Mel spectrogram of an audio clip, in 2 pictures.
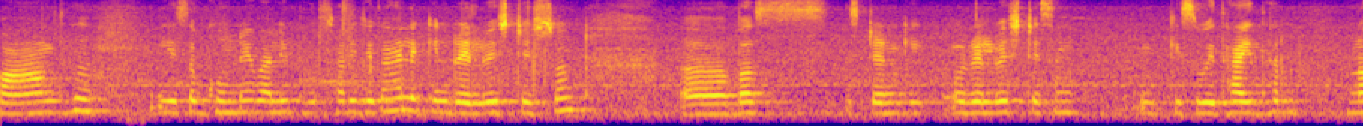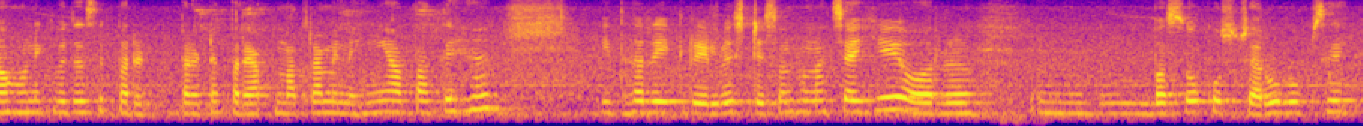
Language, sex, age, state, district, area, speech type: Hindi, female, 18-30, Uttar Pradesh, Chandauli, rural, spontaneous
